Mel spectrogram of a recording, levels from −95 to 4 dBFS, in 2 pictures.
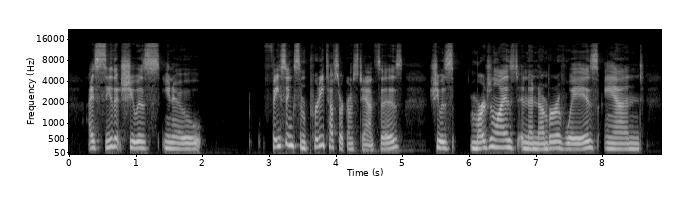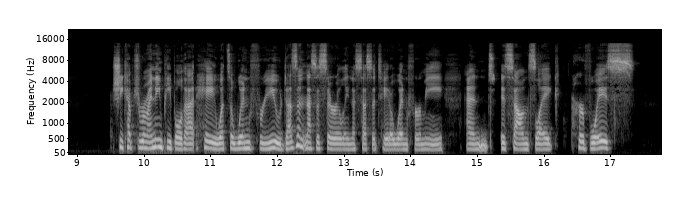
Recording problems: uneven, jittery; strongly; from 0.5 to 17 s

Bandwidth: 14 kHz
